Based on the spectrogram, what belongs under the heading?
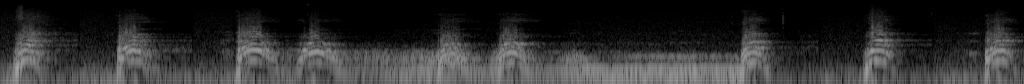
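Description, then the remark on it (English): Major, the dog of President-elect Joe Biden, barks in a rapid, uneven series of sharp, loud yaps, with a low rumbling growl running underneath in the middle stretch before the barking resumes. “Oh, Major Biden, the new dog for President-elect Joe Biden, had a few words to say this morning.”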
